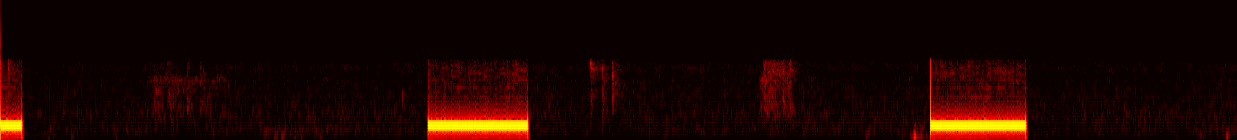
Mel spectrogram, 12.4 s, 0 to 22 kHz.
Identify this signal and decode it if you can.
Ringback tone (Europe, 425 Hz).
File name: out- -2031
